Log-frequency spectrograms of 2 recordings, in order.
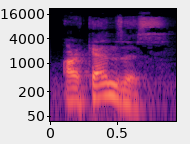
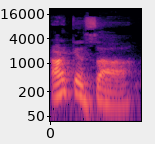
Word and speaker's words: Arkansas: And I think it was Atelea also that says Arkansas, not Arkansas, Arkansas.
